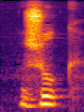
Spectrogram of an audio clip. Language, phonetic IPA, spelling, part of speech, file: Ukrainian, [ʒuk], жук, noun, Uk-жук.ogg
- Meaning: 1. beetle 2. rogue, crook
